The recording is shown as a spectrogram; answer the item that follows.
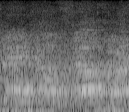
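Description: Frisch school fans in the stands at a varsity high school hockey playoff game, chanting together as a loud, sustained crowd roar with a sung tone, brief and without pauses.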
